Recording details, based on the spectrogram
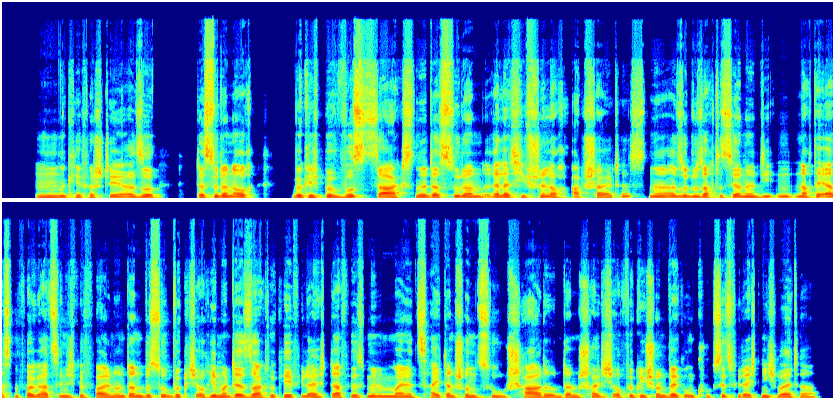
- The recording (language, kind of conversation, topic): German, podcast, Warum schauen immer mehr Menschen Serien aus anderen Ländern?
- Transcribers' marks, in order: none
